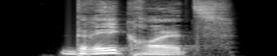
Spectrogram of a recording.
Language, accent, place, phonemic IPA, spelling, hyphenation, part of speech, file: German, Germany, Berlin, /ˈdʁeːˌkʁɔʏ̯ts/, Drehkreuz, Dreh‧kreuz, noun, De-Drehkreuz.ogg
- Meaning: 1. turnstile (rotating mechanical device that controls and counts passage between public areas) 2. hub (point where many routes meet and traffic is distributed, dispensed or diverted)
